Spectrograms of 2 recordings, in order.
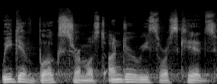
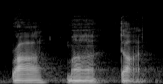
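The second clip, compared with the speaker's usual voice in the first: put-on child voice, slowly sounding out a word; 2 semitones lower than usual. Retelling a kindergartner reading a book title: imitating a child sounding out a word. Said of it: "Kareem sounding out the book title".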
